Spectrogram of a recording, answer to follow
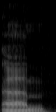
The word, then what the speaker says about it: Shahid: be Shahid. It's Shahid, like Shahid Kapoor. Okay. Just double check. The account of a human rights lawyer, Shahid Azmi.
